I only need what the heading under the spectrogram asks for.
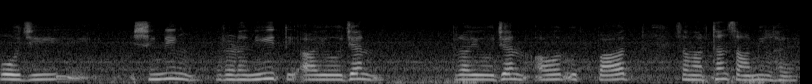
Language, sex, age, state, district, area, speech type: Hindi, female, 45-60, Uttar Pradesh, Sitapur, rural, read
